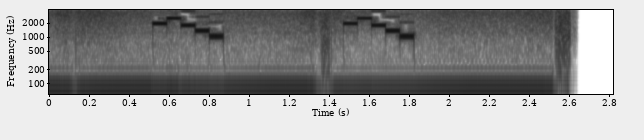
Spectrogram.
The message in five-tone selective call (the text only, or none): 88741 88741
